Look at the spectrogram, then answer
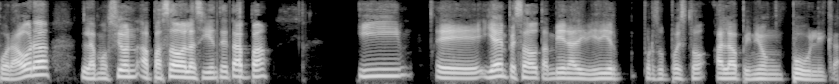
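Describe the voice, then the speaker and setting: The sound is dry and close, with no echo. A man talks in an ordinary speaking voice, fairly high, with lively intonation and a moderate pace. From Peru (Lima). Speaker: web news show host. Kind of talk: live stream news show. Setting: live stream broadcast.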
